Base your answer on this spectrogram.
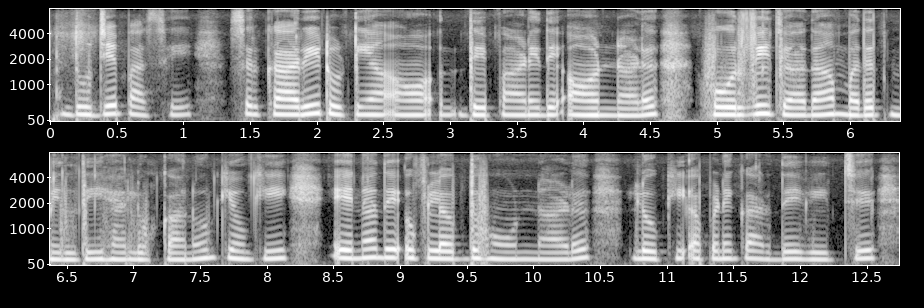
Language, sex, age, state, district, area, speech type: Punjabi, female, 18-30, Punjab, Rupnagar, rural, spontaneous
